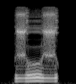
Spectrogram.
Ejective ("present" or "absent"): absent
